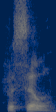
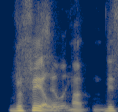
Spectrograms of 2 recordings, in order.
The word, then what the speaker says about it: Vasyl: How do you say his first name? Vasyl. Vasily. Vasily. I think, is it Vasily? I'm going to say Vasily. It's not Vasily.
